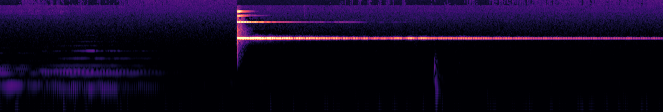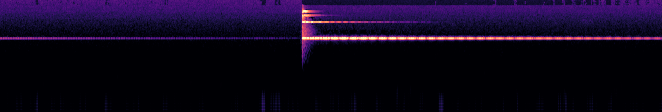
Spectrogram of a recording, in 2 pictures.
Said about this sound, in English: Wiggling your fingers and wiggling your toes when you hear the sounds of the chime coming back into this space.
